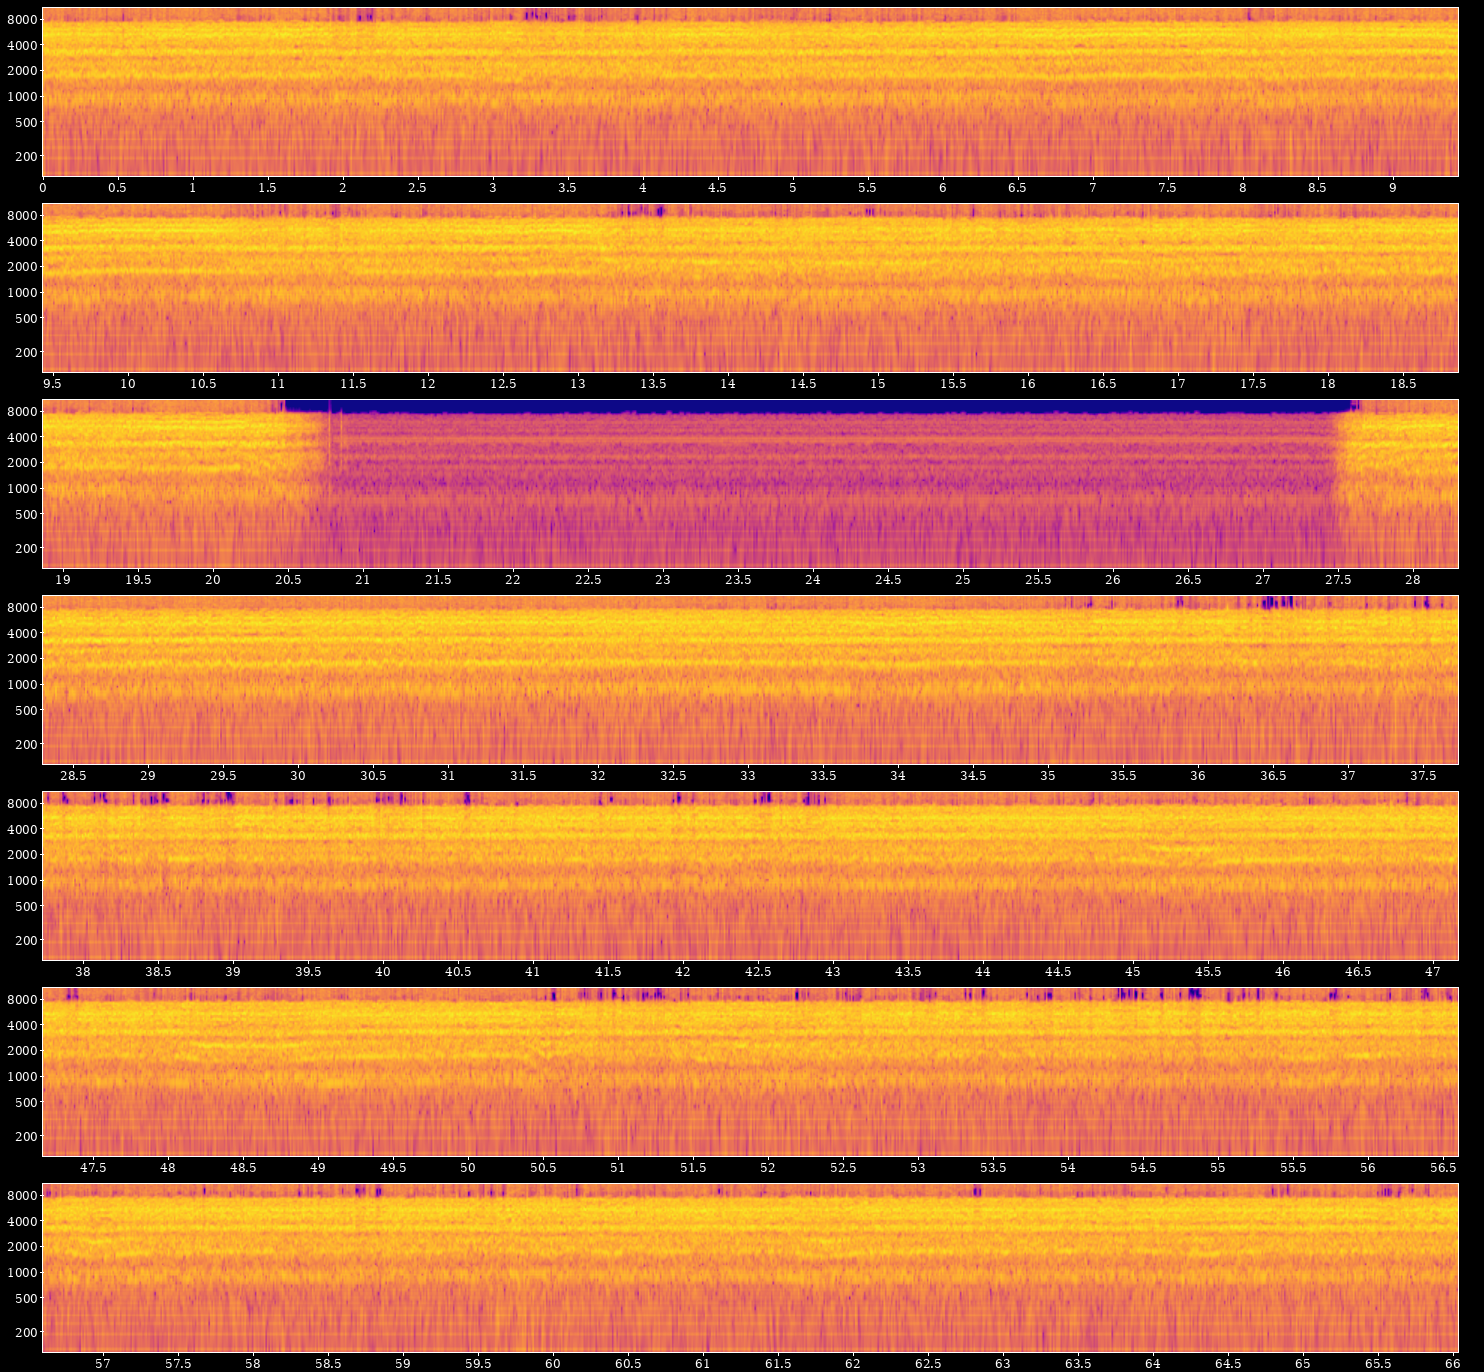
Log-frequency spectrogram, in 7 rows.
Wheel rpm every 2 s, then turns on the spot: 230, 230, 230, 230, 230, 230, 220, 210, 230, 210, 10, 0, 0, 50, 200, 210, 230, 230, 230, 230, 230, 230, 230, 230, 220, 200, 230, 230, 230, 230, 230, 230, 230.
none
